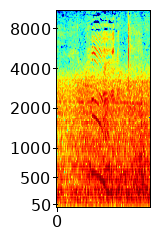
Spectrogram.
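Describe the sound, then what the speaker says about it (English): An airplane passes overhead near an airport, a loud, broad engine roar rising and sweeping in pitch, with a person talking over it. "You can hear the plane going."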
